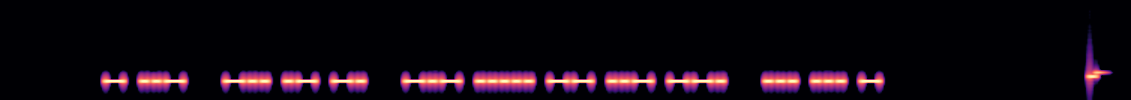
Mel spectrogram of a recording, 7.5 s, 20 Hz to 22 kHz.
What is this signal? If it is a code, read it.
Morse code, heard as a keyed tone, about 30 wpm, 700 Hz. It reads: TU DAN K5MUG SST
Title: K1USN SST QSO Practice - 30wpm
